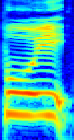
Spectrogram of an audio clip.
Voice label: "cup", cantonese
